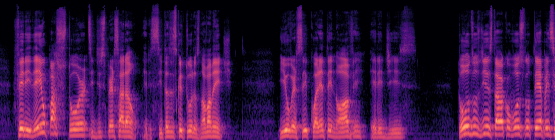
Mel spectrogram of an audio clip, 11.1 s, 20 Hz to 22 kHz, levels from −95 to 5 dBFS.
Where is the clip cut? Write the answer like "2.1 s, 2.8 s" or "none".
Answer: 1.8 s, 7.3 s

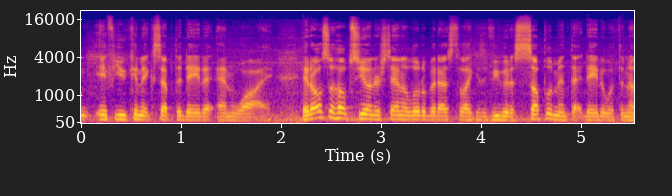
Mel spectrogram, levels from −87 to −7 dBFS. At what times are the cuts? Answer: none

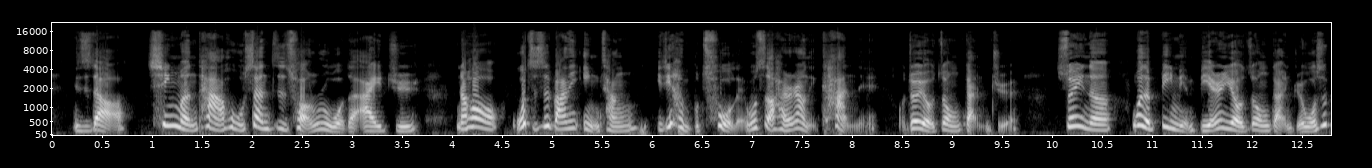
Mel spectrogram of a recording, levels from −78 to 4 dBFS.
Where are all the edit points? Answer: 4.5 s

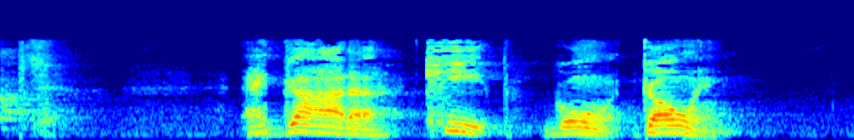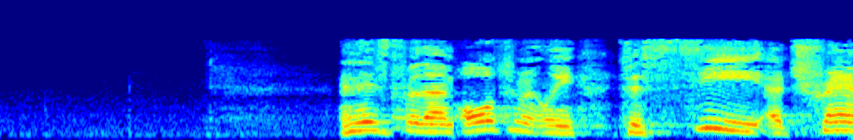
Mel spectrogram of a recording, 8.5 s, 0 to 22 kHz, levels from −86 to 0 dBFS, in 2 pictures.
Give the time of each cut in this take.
1.3 s, 6.2 s, 6.5 s

